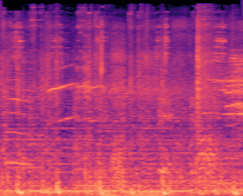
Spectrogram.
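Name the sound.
horse in video game Red Dead Redemption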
